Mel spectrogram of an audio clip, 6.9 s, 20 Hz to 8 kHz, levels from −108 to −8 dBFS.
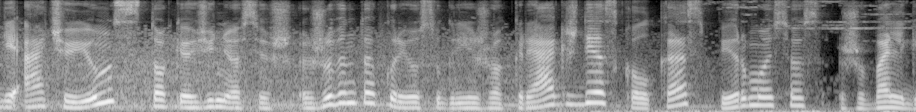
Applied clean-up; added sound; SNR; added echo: none; Truck; 13 dB; none.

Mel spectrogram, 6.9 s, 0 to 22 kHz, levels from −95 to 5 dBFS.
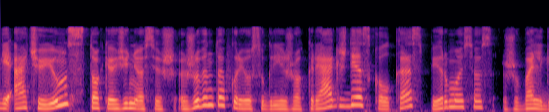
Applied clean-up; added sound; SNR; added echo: none; none; none; none.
